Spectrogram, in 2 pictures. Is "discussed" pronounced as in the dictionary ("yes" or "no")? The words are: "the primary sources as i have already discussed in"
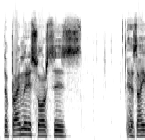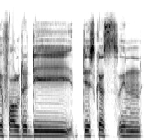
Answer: no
